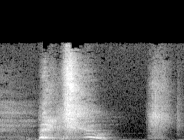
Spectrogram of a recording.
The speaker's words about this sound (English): I'm going to sneeze. Hang on.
